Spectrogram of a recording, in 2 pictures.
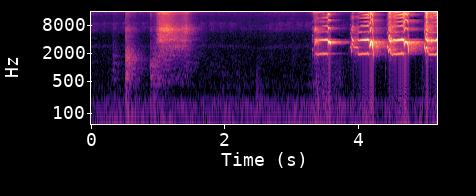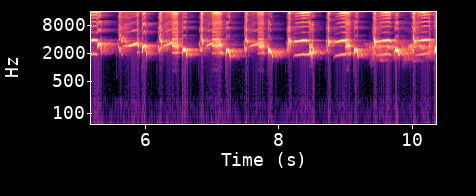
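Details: White-rumped shama from Medan singing hard with imitated phrases: after a quiet start, a fast run of bright repeated whistled notes, about one and a half per second.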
